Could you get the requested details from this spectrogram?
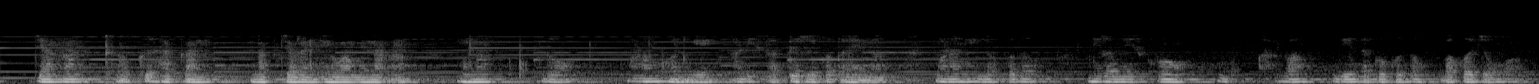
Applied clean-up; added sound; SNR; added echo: none; Tick-tock / Bell; 18 dB; reverberation time 1.9 s.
